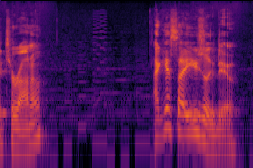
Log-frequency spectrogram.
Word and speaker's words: Toronto: over the fact that everyone pronounced toronto with two t's instead of one that second t stuck out like a sore thumb toronto toronto dude most people just say toronto i guess i usually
